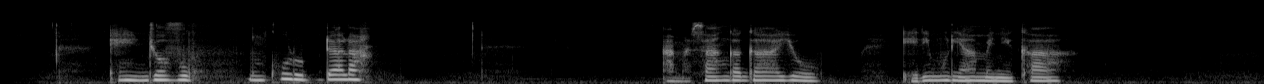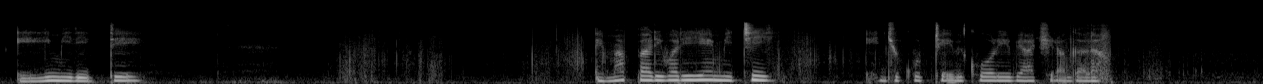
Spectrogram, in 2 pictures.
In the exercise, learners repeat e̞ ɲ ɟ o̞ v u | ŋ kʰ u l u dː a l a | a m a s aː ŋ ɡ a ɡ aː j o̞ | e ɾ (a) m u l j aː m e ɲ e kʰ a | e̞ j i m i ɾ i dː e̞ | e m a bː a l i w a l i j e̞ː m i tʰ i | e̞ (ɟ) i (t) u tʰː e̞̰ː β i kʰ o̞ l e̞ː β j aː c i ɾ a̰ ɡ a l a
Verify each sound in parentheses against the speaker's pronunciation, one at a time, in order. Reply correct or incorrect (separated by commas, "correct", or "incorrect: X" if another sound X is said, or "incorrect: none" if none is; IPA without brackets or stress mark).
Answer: incorrect: i, correct, incorrect: k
